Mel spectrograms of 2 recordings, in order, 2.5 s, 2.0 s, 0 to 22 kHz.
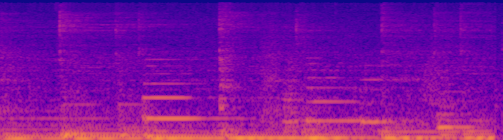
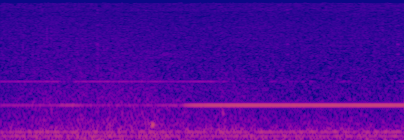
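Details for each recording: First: Marantz 2245 receiver bought for parts or repair, heard after repair. Music plays clean and full with no hum, crackle or distortion; normal audio playback. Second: Marantz 2245 receiver on FM: a steady tone jumps louder as the balance knob is moved, showing a dirty balance pot dropping the channel rather than the volume pot; the volume and balance pots need cleaning.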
